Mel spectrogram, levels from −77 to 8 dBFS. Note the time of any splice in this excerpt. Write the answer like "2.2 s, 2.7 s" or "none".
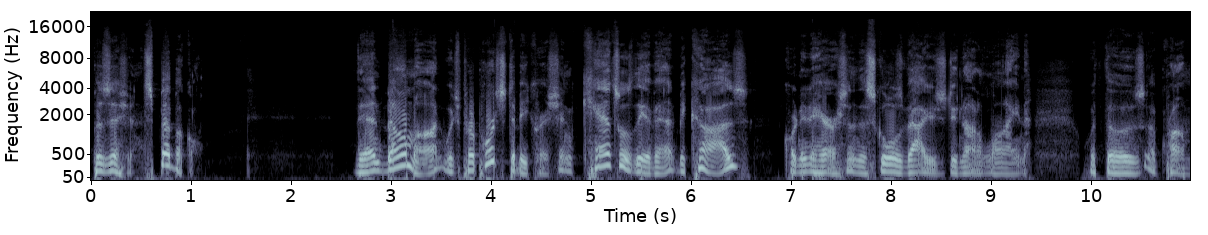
none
